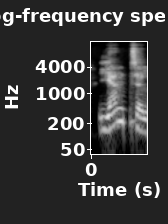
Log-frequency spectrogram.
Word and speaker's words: Jante: what is a Danish law of jante did I pronounce that right yeah yantai law well it's not an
